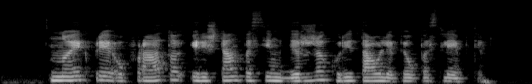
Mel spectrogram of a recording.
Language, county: Lithuanian, Klaipėda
